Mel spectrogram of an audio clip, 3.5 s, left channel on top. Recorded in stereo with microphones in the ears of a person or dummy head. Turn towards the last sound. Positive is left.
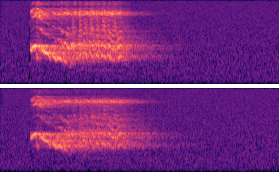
turn(degrees=85)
